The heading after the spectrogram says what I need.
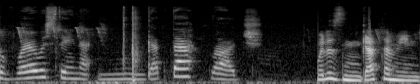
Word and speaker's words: Ngata: We're right near Pretoria at a lodge called Ngata. It's pronounced, I believe, Gata, but it's Ngata and it says Place of Abundance.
